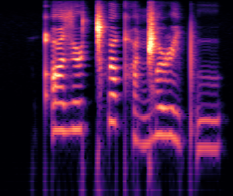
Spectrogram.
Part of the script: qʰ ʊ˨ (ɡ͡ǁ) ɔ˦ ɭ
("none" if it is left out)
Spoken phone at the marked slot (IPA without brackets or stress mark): ŋ͡ǁ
